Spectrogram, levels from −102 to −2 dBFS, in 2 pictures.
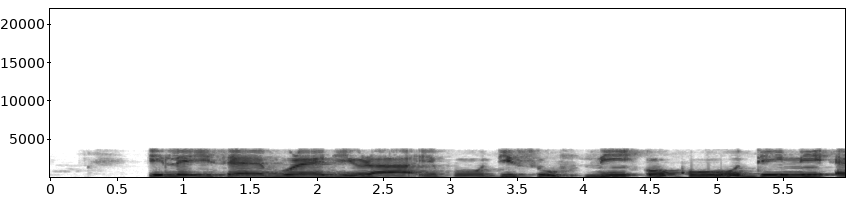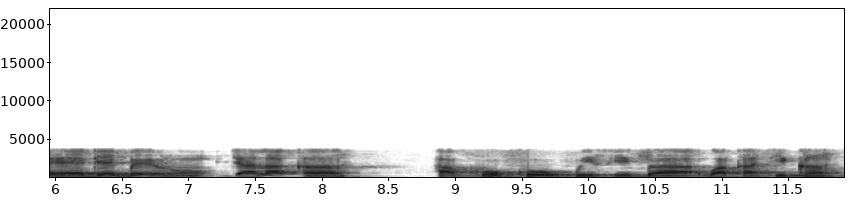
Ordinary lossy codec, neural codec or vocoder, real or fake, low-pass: none; none; real; 3.6 kHz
